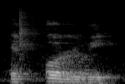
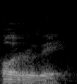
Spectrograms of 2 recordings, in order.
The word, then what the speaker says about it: orbi: Orbi, no orbe. El modus operandi sin la sirvi para para la ciudad y para el mundo. El papa da la bendición Urbi orbi a la ciudad, el Vaticano y al mundo.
